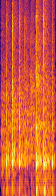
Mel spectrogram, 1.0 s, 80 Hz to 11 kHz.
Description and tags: Fork on Trash Can
Multiple hits on a trash can by a fork in rapid succession.
Fork, MTC500-M002-s14, Trash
